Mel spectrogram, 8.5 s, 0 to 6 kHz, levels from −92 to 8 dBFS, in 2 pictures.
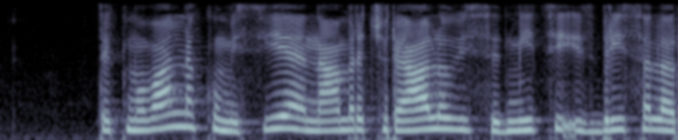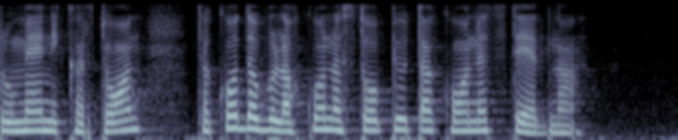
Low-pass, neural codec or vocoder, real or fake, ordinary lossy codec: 5.4 kHz; none; real; MP3, 48 kbps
